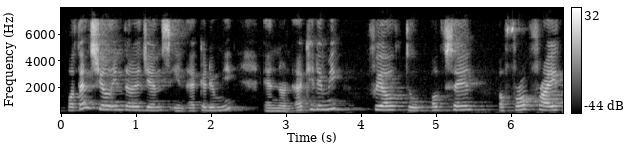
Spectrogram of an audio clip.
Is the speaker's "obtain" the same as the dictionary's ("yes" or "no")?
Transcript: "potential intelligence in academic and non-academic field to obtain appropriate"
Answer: no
